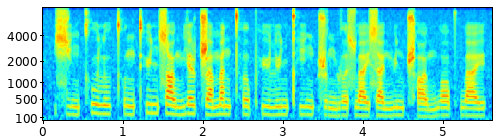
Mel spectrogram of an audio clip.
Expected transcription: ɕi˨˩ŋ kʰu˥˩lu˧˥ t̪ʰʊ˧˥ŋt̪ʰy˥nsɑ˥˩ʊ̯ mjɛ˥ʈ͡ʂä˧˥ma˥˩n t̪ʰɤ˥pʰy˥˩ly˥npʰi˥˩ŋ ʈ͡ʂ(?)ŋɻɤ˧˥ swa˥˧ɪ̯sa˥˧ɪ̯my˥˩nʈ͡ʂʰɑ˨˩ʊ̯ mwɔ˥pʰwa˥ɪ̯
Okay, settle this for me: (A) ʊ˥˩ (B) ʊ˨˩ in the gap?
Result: B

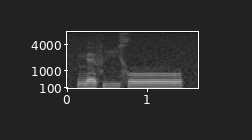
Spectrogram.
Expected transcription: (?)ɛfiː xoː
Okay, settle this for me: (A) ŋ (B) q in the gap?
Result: A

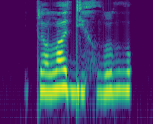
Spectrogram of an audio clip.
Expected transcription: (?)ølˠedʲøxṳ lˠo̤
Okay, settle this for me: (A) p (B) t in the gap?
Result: B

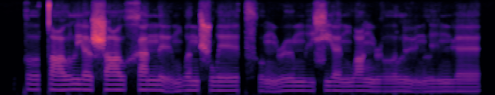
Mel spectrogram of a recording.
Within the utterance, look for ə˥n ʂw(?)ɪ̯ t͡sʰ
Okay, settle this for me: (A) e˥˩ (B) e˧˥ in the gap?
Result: B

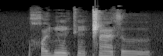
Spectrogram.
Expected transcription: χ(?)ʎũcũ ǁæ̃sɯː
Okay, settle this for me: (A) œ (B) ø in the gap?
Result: B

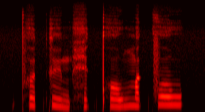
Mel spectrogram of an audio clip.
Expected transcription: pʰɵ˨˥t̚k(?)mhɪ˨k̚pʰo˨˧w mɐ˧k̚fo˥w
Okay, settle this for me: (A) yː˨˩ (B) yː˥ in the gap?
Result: A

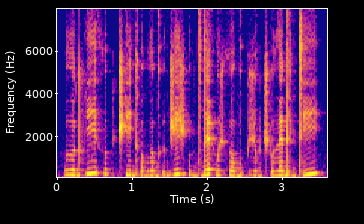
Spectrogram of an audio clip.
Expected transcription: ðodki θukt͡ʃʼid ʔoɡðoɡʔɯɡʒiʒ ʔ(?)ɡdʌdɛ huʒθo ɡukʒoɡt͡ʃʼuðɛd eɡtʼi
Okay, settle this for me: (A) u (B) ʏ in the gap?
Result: A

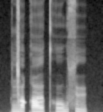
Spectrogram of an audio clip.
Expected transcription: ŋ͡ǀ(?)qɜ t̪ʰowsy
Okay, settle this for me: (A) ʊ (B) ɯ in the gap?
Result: A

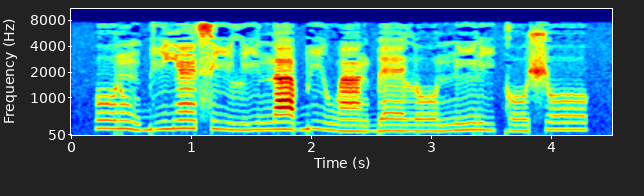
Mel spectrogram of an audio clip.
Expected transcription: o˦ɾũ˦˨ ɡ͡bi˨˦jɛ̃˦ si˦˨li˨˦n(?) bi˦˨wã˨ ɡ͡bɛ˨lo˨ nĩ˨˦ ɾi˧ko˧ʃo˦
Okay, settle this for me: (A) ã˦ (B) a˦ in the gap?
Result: B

